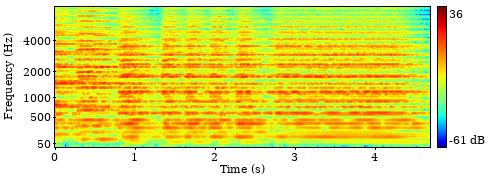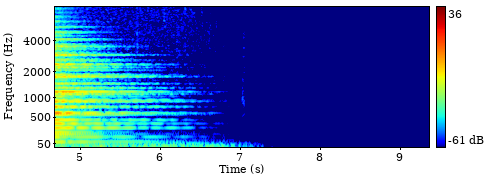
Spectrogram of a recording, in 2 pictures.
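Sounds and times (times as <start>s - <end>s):
baroque orchestral minuet in D major: 0.0s - 6.1s.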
